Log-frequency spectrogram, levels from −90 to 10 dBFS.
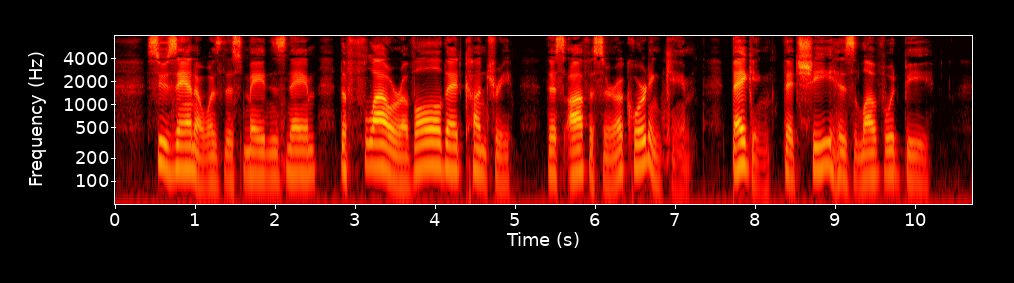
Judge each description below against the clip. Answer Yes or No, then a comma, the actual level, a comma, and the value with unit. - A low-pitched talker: Yes, low, 125 Hz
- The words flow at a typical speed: No, slow, 130 wpm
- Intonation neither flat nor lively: Yes, average, 4.9 semitones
